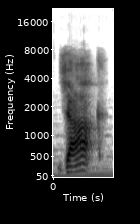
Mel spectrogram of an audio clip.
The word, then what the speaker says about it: Jacques: jack is is really oddity and so it's pronounced jock i may do a a special edition at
